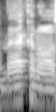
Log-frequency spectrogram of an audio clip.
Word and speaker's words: Mackinac: links in the bottom the mackinaw center which is spelled mackinac but his french spelling of an indian word people in michigan know how to say it no one else does the mackinaw center has a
